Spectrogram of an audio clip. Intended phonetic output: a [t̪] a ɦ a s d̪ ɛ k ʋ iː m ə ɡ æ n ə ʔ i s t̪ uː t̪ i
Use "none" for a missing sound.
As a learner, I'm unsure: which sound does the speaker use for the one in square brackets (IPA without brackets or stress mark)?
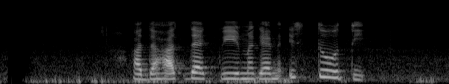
d̪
